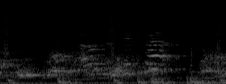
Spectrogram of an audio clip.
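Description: A young child's voice talking indistinctly.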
